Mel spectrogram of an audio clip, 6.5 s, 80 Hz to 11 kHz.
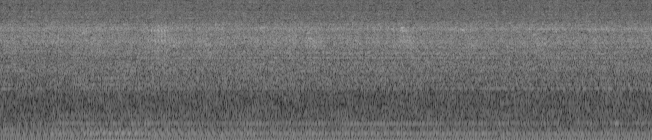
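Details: Toyota GT86 at cold start: light, quick metallic rattle over the engine's steady idle hum; source of the cold-start rattle not identified.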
